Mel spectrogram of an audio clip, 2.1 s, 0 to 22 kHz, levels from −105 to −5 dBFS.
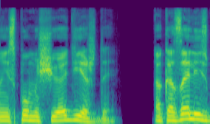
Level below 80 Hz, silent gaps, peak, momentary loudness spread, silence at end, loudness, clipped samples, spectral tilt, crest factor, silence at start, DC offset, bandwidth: -42 dBFS; 1.22-1.52 s; -2 dBFS; 14 LU; 0 s; -15 LUFS; under 0.1%; -5 dB/octave; 14 dB; 0 s; under 0.1%; 16 kHz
